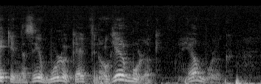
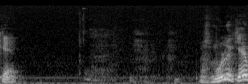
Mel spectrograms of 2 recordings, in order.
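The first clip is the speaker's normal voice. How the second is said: ordinary talk, nothing marked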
